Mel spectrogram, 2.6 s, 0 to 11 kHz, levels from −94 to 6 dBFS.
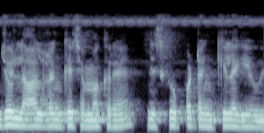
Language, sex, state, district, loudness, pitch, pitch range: Hindi, male, Jharkhand, Sahebganj, -16 LUFS, 125 Hz, 120-130 Hz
